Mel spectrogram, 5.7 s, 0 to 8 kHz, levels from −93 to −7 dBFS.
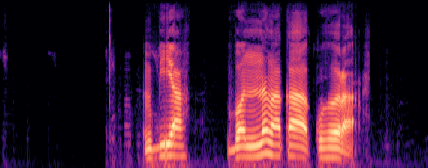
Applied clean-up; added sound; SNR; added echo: neural mask model RNNoise.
